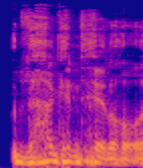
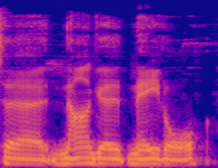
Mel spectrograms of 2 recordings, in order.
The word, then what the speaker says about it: Naganadel: Naganadel, okay. Because it's supposed to be Naga and then needle, but yeah, Naganadel.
